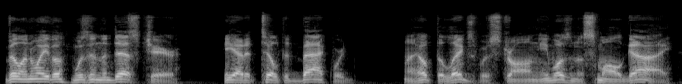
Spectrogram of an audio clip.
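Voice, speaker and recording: A man's voice: low-pitched, animated, moderate pace, sharp tone, breathy edge, dry recording, studio quality. A man reading a first-person thriller audiobook as a scripted narrator, in terse, clipped phrases.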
